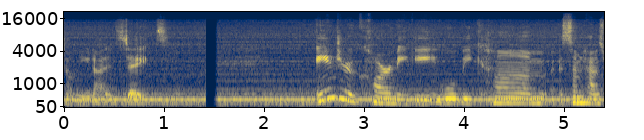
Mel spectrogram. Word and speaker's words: Carnegie: Andrew Carnegie will become, sometimes pronounced Andrew Carnegie, will become one of these large business owners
